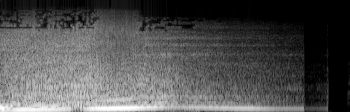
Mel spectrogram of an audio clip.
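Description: A car engine revs up as it accelerates, rising in pitch over a few seconds, loud and close, then cuts off abruptly, with no voices.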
